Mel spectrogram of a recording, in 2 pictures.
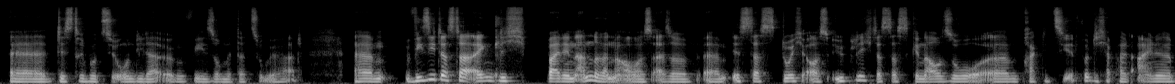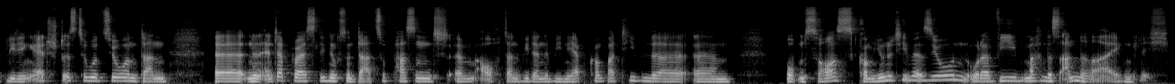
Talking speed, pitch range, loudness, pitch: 160 wpm, 130-155 Hz, -26 LUFS, 140 Hz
